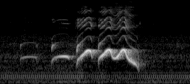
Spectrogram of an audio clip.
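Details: Morning song of a Black-naped oriole from Aceh: a brief whistled phrase, quiet rising notes building to a loud rippling, up-and-down fluty whistle that falls away abruptly.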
